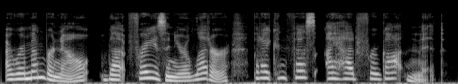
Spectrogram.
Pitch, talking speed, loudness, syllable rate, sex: 230 Hz, 195 wpm, -16 LUFS, 5.6 syllables/s, female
